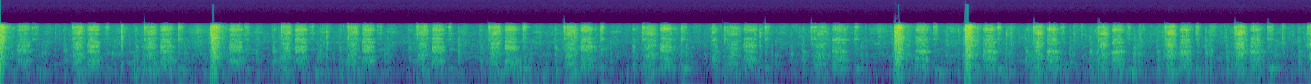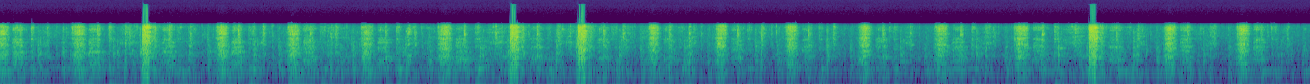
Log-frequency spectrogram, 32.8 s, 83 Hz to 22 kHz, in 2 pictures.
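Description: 35 hp Superior hit-and-miss gas engine running: a steady, rhythmic clatter of several strokes a second, with a few sharper, louder hits scattered through.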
